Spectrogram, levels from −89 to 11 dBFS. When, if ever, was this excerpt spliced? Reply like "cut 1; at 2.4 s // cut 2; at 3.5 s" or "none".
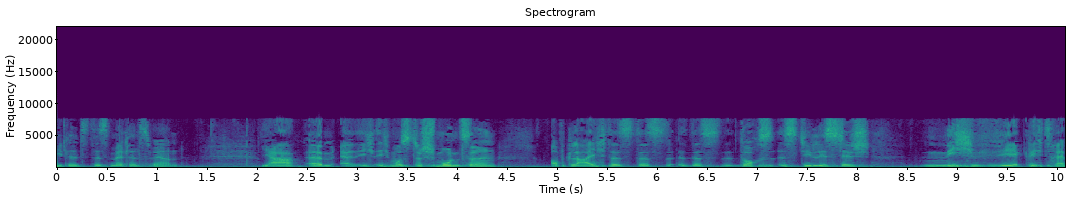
cut 1; at 2.0 s // cut 2; at 3.2 s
